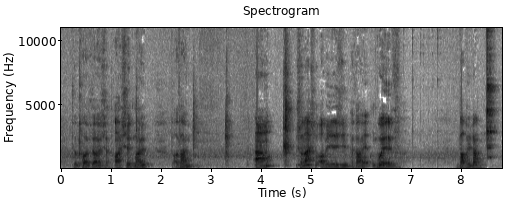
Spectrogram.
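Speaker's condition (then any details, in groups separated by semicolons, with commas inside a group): Tongue cancer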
